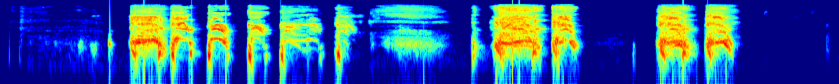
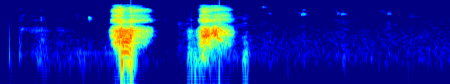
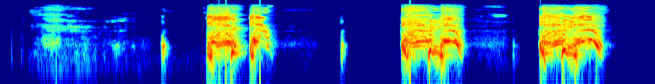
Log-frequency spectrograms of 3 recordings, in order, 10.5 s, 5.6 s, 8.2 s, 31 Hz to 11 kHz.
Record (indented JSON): {
  "cough_length": "10.5 s",
  "cough_amplitude": 32768,
  "cough_signal_mean_std_ratio": 0.48,
  "exhalation_length": "5.6 s",
  "exhalation_amplitude": 28188,
  "exhalation_signal_mean_std_ratio": 0.26,
  "three_cough_length": "8.2 s",
  "three_cough_amplitude": 32767,
  "three_cough_signal_mean_std_ratio": 0.45,
  "survey_phase": "alpha (2021-03-01 to 2021-08-12)",
  "age": "45-64",
  "gender": "Male",
  "wearing_mask": "No",
  "symptom_cough_any": true,
  "symptom_shortness_of_breath": true,
  "symptom_fatigue": true,
  "symptom_fever_high_temperature": true,
  "symptom_headache": true,
  "symptom_change_to_sense_of_smell_or_taste": true,
  "smoker_status": "Never smoked",
  "respiratory_condition_asthma": false,
  "respiratory_condition_other": false,
  "recruitment_source": "Test and Trace",
  "submission_delay": "2 days",
  "covid_test_result": "Positive",
  "covid_test_method": "RT-qPCR"
}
